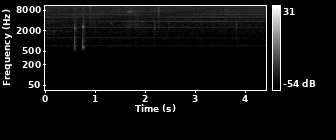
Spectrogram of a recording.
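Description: Near silence: quiet room tone with two faint, very brief blips a little over half a second in.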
